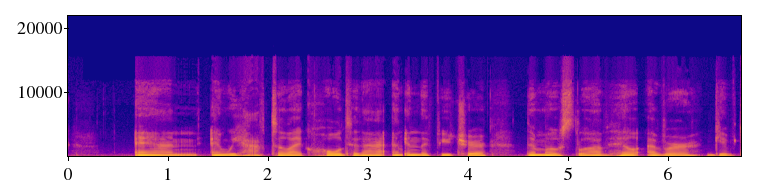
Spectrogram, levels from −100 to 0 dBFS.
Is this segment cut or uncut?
cut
